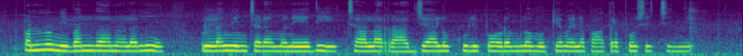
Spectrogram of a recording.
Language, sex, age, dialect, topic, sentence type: Telugu, female, 18-24, Central/Coastal, banking, statement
